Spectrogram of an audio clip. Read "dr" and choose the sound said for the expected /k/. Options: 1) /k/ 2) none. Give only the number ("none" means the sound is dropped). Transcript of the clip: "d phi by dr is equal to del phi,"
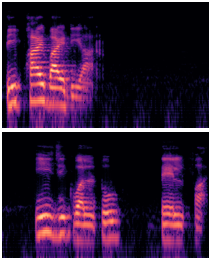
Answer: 2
